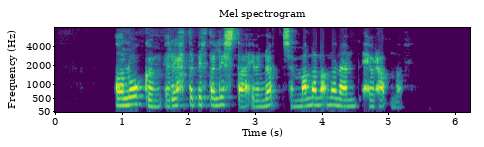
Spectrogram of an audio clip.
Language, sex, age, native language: Icelandic, female, 20-29, Icelandic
